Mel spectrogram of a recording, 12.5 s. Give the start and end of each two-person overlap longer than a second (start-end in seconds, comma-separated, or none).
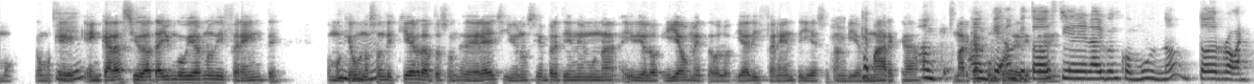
9.1-10.8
